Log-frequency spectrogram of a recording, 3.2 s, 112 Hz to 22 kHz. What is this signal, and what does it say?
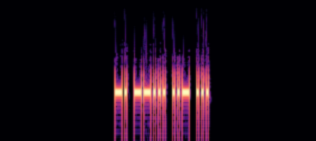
Morse code, heard as a keyed tone, about 49 wpm, 700 Hz. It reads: N7US
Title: Call Signs Repeated 2x - 50wpm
